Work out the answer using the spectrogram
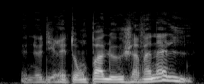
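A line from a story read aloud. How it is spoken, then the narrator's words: Murmur. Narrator (French): Florette murmura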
